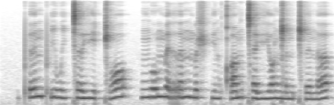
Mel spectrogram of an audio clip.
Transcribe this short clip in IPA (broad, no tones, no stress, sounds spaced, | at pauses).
pʼ ɘ n pʼ i w i ǀ ɘ vʲ ɛ ɡ͡ǁ ɔ | ŋ o m ɛ r ɐ n m ɛ ʂ pʲ ɐ n qʼ o m ǀ ɛ vʲ ɔ ŋ͡ǁ ɘ n ǁʰ ɘ n ɐ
